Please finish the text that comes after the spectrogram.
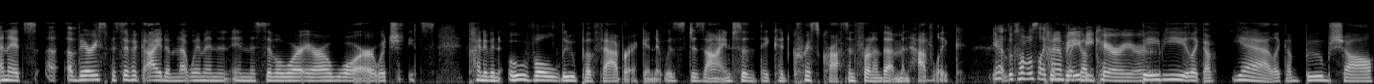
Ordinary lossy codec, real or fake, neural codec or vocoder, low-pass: AAC, 48 kbps; real; none; 7.2 kHz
